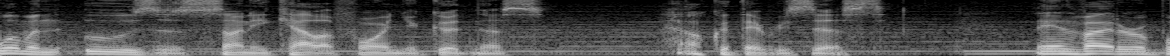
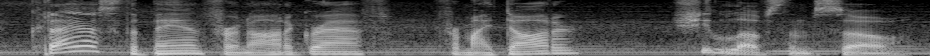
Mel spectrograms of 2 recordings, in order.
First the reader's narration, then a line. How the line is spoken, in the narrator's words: says sweetly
